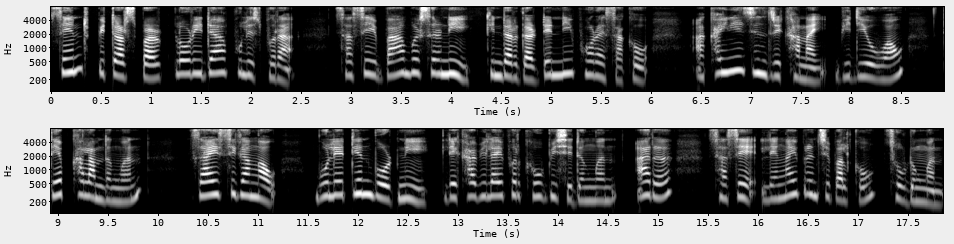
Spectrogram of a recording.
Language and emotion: Bodo, neutral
